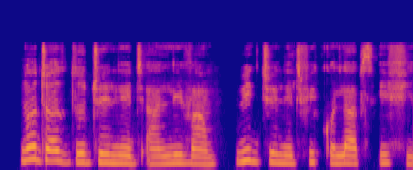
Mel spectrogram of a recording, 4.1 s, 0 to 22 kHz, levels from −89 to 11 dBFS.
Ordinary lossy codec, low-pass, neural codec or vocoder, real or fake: none; 7.2 kHz; codec, 16 kHz, 16 kbps, FreqCodec, smaller model; fake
